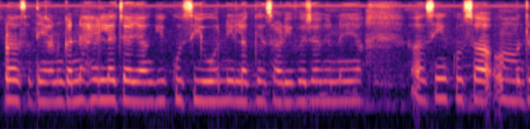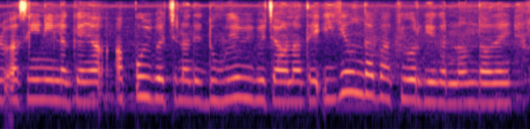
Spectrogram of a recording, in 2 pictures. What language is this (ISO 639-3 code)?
doi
